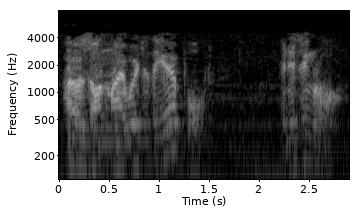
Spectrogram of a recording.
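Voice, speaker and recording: An actor playing a breezy, evasive male swindler in an old radio drama, hurried and offhand. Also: fairly high pitch, steady tone, close to an everyday voice. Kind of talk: 1940s radio drama acting. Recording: tinny, noisy old phone-line effect.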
